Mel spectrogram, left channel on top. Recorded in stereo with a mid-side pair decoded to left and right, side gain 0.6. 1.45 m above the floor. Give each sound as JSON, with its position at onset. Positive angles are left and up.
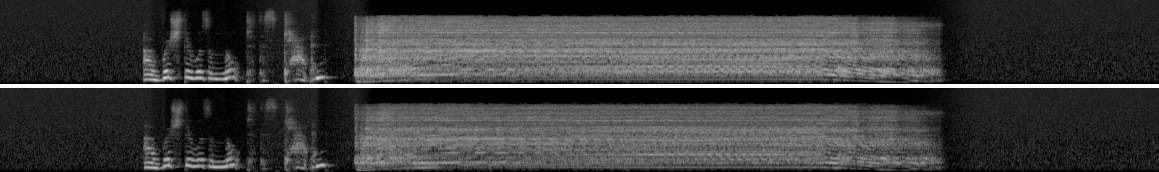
{"t": 1.4, "sound": "a woman speaking", "azimuth_deg": 60, "distance_m": 1.0}
{"t": 3.5, "sound": "a blender", "azimuth_deg": 55, "distance_m": 0.9}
